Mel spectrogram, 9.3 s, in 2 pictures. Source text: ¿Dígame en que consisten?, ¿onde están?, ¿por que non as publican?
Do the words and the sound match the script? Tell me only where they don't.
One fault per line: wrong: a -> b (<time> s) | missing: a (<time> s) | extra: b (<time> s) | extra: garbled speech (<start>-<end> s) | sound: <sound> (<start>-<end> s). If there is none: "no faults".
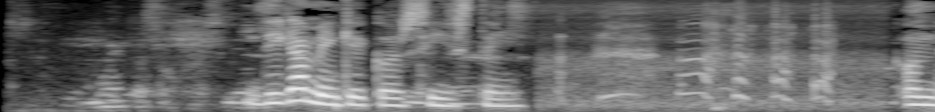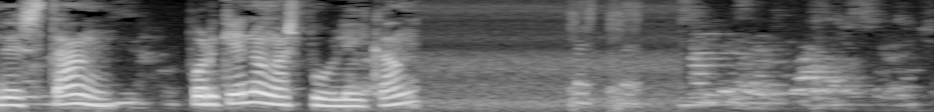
sound: laugh (2.8-4.3 s)
sound: laugh (7.5-7.9 s)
